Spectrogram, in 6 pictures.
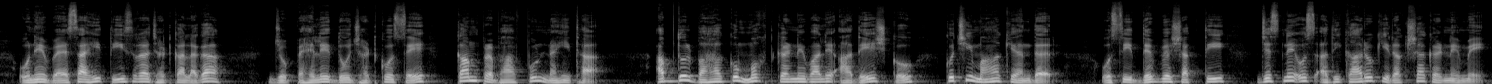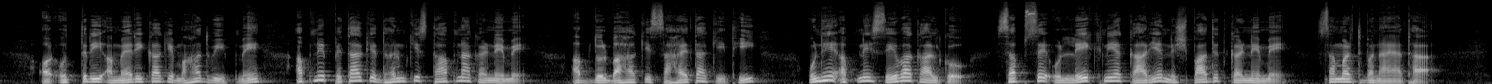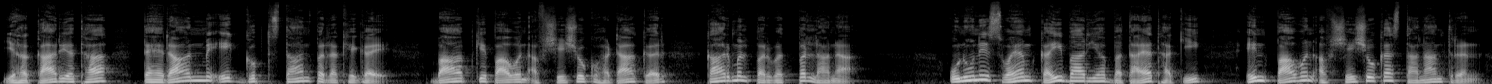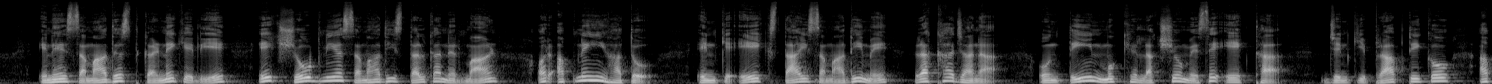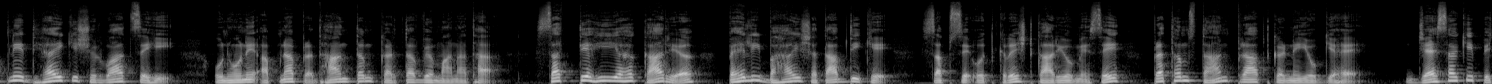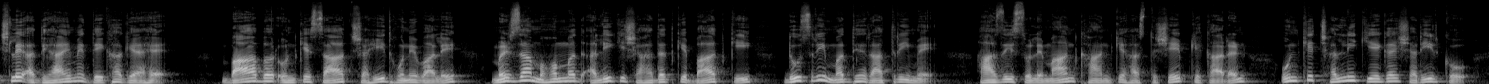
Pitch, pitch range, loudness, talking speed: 115 Hz, 90-145 Hz, -23 LUFS, 140 wpm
